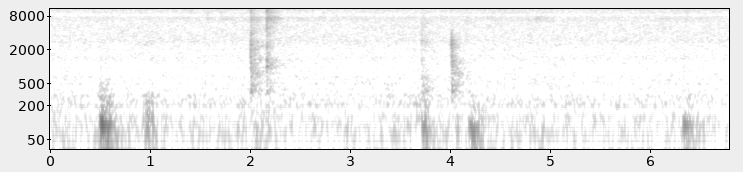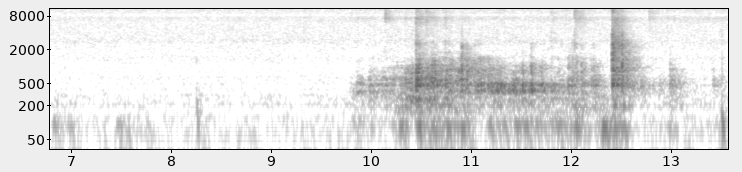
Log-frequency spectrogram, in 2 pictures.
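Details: Female cat making herself cough: after a quiet stretch with a few faint clicks, a raspy, breathy hacking burst lasts about three seconds near the end, ending in a sharper final hack.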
